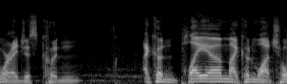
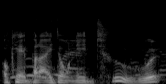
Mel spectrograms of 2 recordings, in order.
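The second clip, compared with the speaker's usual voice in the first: hushed aside; 4 semitones lower, 10 dB quieter than usual. Real, not acted. Talking quietly to wife off mic.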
